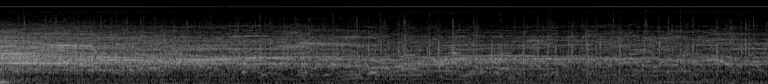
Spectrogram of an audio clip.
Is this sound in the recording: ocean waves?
no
